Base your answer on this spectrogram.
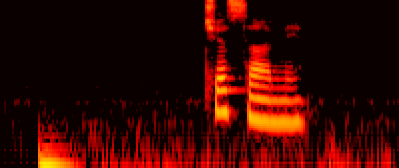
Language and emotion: Russian, neutral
